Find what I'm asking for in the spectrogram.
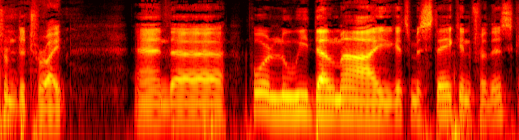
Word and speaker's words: Delmas: If you haven't looked at it, Delmas is spelled D-E-L-M-A-S. Lewis is L-O-U-I-S. – Louis Delmas. The S is, if everyone knows who speaks French, the S's are silent in French.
